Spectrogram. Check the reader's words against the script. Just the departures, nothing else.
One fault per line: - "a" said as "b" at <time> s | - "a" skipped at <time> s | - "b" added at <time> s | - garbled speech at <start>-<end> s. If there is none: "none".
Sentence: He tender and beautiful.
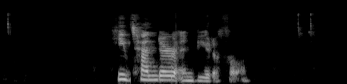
none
